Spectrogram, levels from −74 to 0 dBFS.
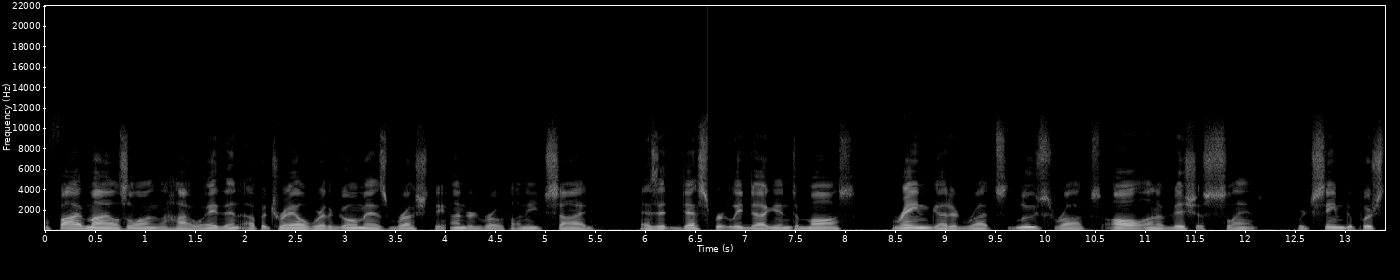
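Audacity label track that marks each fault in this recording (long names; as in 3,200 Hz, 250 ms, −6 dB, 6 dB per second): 4.000000	4.050000	drop-out 49 ms
6.620000	6.620000	click −21 dBFS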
